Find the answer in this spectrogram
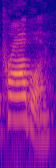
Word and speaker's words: problem: vowel is reduced madam look at the e m of the word problem the first syllable is stressed and the e m will sound exactly the same as the am of the word madam listen madam problem this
